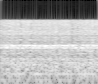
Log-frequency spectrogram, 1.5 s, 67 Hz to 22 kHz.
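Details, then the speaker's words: RV V8 idling after new plugs and 10 mm silicone plug wires, cylinder #8 boot now fully seated after it had arced on air cleaner causing clicking. Smooth, steady idle, even low rumble, faint steady whir, no misfire stumble; healthy. "he's running pretty good definitely a good perk when you pull these off"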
